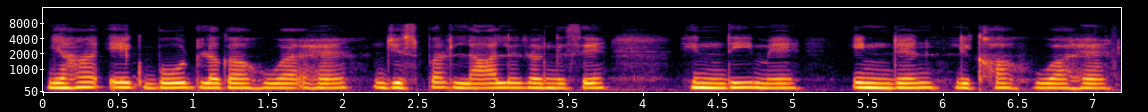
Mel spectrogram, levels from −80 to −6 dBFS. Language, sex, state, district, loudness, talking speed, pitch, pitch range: Hindi, female, Uttar Pradesh, Lalitpur, -15 LUFS, 135 wpm, 200 Hz, 195-205 Hz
